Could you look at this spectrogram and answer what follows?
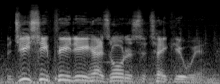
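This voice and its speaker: An actor playing a middle-aged police lieutenant, blunt, wary and gravelly, in a dramatic game. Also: male voice, on the high side, sing-song, fast talker, background noise. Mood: wary, exasperated. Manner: exasperated, blunt.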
